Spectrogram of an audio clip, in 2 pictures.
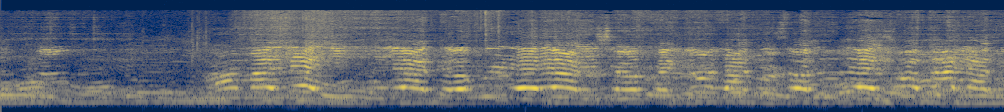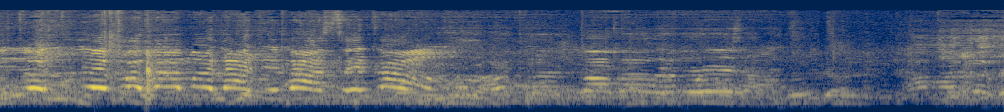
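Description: A man speaking into a hand microphone, his voice amplified, over the chatter of a crowd. The speech is continuous from about a second in until near the end.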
